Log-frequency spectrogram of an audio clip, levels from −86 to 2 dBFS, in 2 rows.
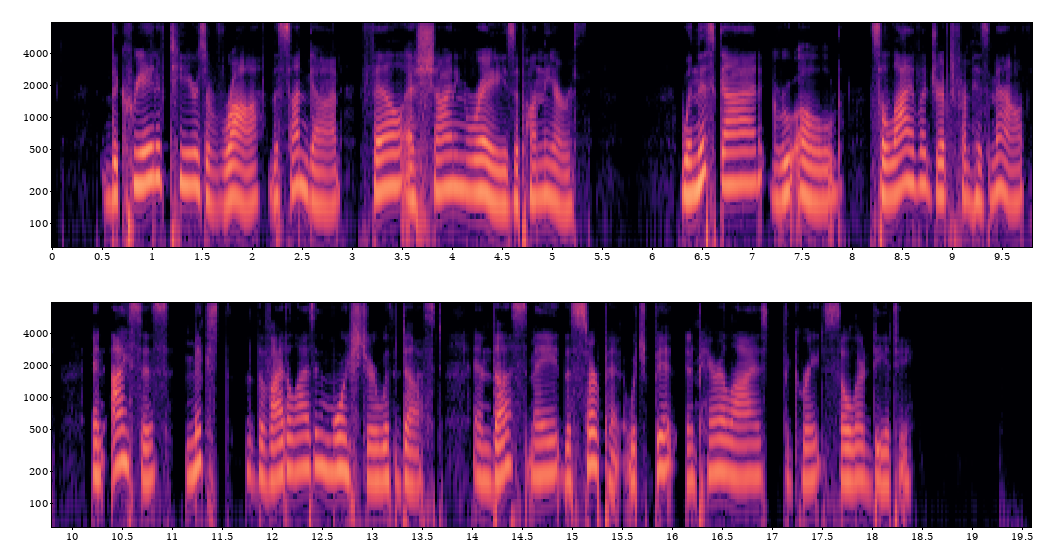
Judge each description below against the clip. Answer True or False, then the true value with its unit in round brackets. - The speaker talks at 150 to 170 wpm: False (140 wpm)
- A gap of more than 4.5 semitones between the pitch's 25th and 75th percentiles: False (4.2 semitones)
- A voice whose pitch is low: False (180 Hz)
